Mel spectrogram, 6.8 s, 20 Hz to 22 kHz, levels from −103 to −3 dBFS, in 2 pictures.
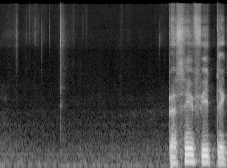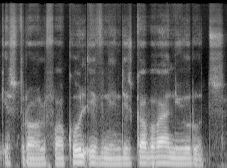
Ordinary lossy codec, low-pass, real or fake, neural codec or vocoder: none; none; fake; autoencoder, 48 kHz, 128 numbers a frame, DAC-VAE, trained on Japanese speech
